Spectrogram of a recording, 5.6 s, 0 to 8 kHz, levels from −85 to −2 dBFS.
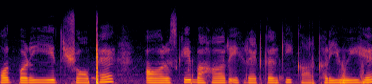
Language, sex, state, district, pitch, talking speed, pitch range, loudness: Hindi, female, Odisha, Sambalpur, 200 Hz, 170 wpm, 195-215 Hz, -26 LUFS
